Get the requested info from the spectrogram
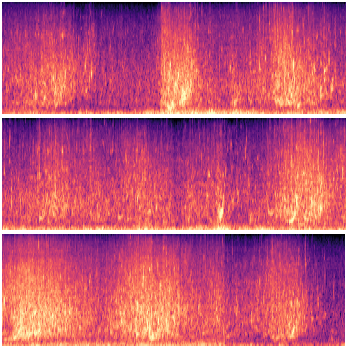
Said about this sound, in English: The water makes gentle waves as it passes through the rocks, providing us with a relaxing sound.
